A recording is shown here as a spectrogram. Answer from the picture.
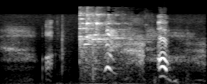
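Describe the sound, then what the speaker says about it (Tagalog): A drinking glass of calamansi juice drops and shatters indoors, a sharp breaking crash with scattered clinks, followed by a brief exclamation; a voice talks just before it. "Nay, nabuyan kong baso sang kalamansi juice."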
